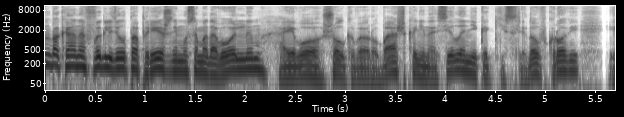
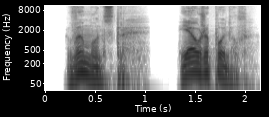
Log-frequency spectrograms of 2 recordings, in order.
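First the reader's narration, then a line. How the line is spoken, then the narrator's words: Breathless exhale, prisoner. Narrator (Russian): выдохнул пленник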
